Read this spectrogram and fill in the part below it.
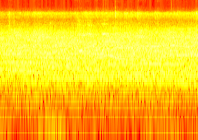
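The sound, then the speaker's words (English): A large stadium crowd booing Andrew Luck as he walks off the field, a dense, steady roar of many voices that stays loud and unbroken for the whole stretch, with no single voice standing out. “those people that booed him probably Monday morning after the buzz wore off feel really bad”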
